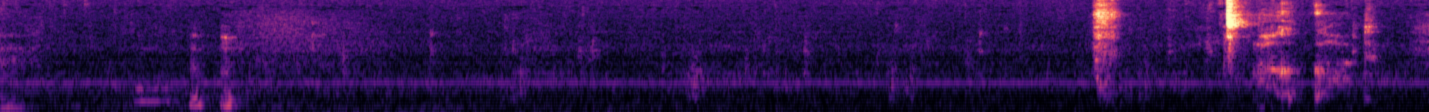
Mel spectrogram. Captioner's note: gulps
